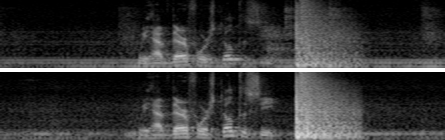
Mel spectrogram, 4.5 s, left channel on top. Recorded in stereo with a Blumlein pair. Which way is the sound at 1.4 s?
10° left.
